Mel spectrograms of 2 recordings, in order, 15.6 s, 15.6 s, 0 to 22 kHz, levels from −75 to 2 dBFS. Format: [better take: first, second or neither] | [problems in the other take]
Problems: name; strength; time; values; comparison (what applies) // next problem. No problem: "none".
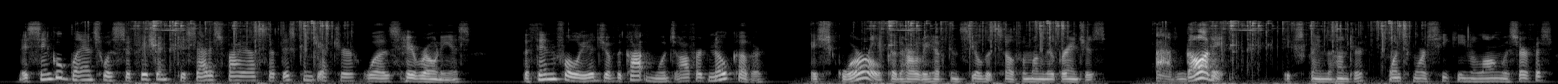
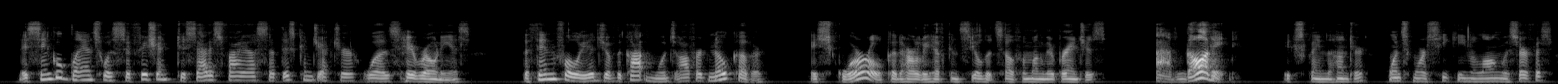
second | background sound (Keys jangling); 10 dB below the speech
